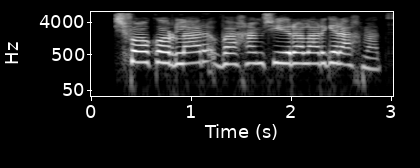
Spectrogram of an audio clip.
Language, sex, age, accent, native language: Uzbek, female, 19-29, Namangan, Uzbek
